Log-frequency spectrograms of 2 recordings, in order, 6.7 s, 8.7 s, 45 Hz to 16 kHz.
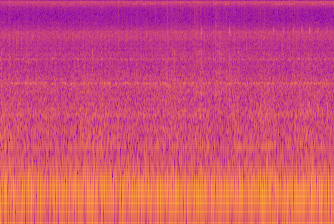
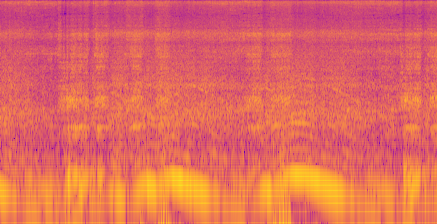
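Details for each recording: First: Toyota Kijang Krista 5K/7K carbureted engine, complaint of stumbling and lack of power: steady idle with a faint uneven lope, one cylinder not pulling its share; dead-cylinder misfire. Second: Toyota Kijang 5K/7K after replacing the dead cylinder 1 spark plug and cleaning the carburetor: engine picks up and settles cleanly through light revs, no stumble; normal running.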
